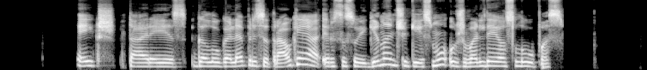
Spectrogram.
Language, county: Lithuanian, Vilnius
